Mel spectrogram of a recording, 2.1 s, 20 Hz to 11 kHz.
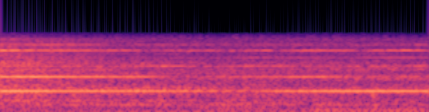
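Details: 1999 Saab 9-5 2.0T, 156k miles, cold engine: steady high-pitched whine until warm; caused by thick sludge buildup in the sump starving the oil pickup, fixed by removing and cleaning the sump and strainer/pickup.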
